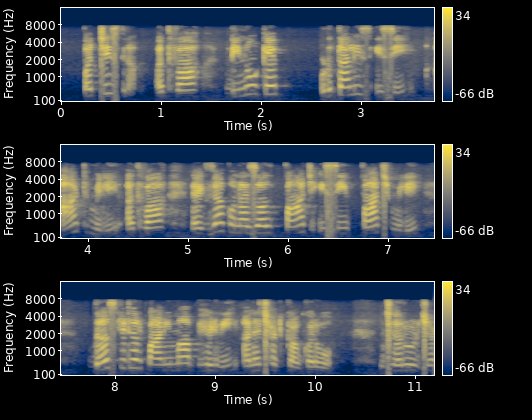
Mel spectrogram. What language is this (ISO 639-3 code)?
guj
